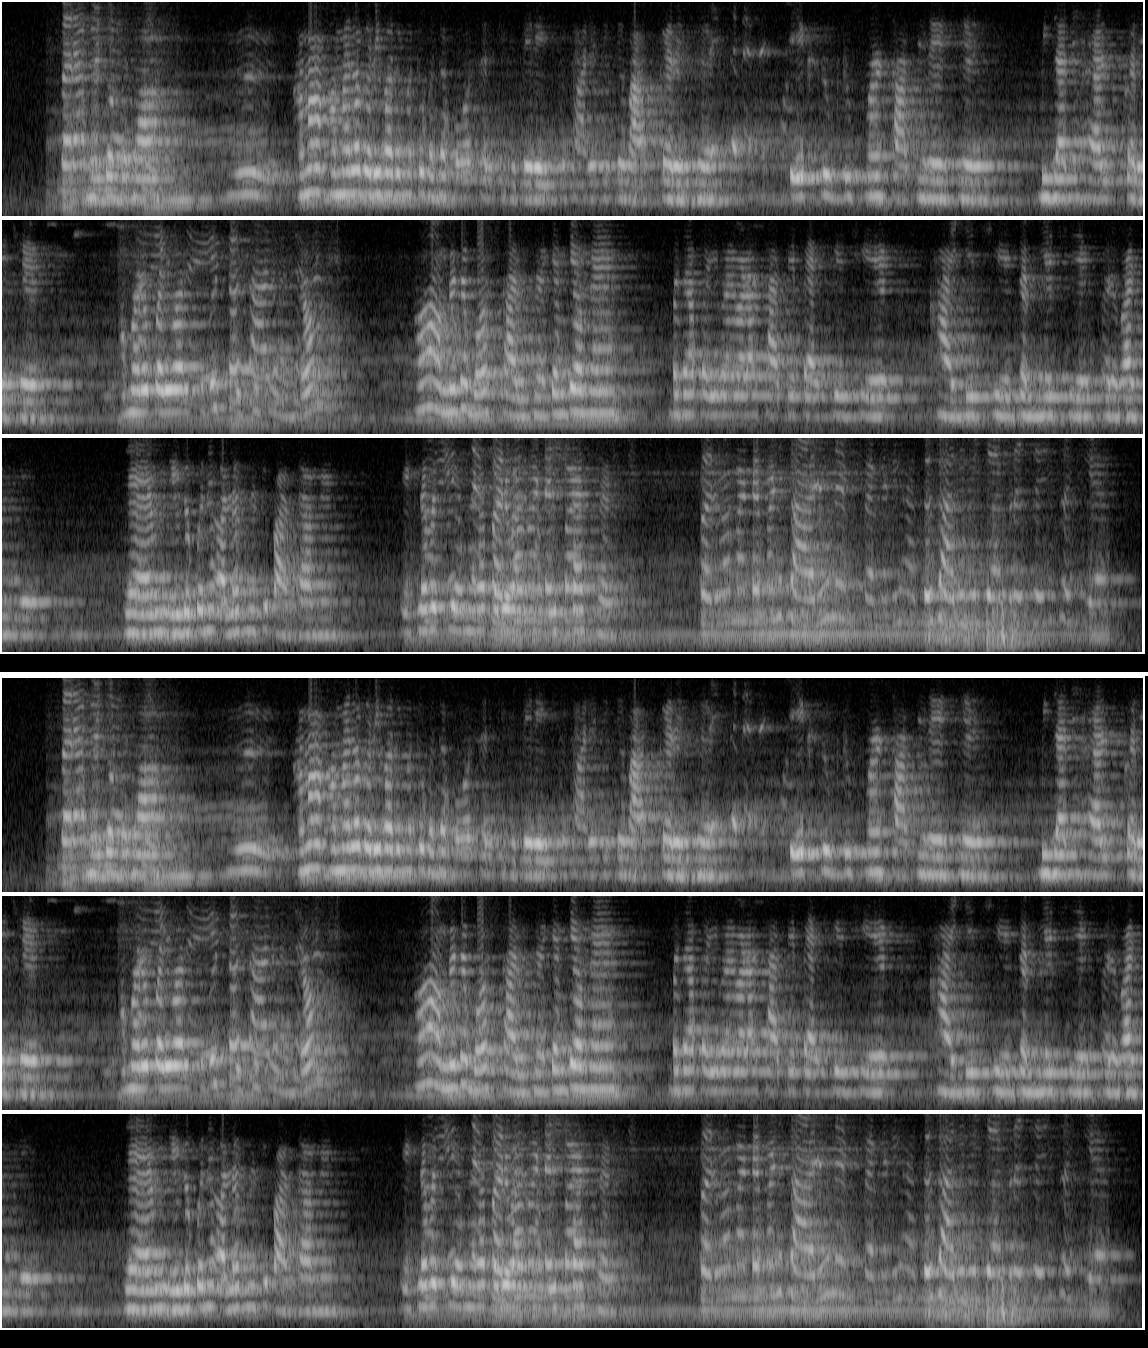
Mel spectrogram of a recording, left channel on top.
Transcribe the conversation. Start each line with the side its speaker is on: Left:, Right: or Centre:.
Centre: બરાબર
Right: અમે તો
Centre: નથી
Right: બધા હમ્મ આ અમારા પરિવારમાં તો બધા બહ સરખી રીતે ર છે સારી રીતે વાત કરે છે. એક સુખ દુખમાં સાથે રહે છે બીજાને હેલ્પ કરે છે. અમારો
Centre: હા
Right: પરિવાર
Centre: એજ ને
Right: ખુબ
Centre: એ
Right: જ સુખી
Centre: તો સારું
Right: છે એમ તો
Centre: ને
Right: હા અમને તો બસ સારું છે કેમ કે અમે બધા પરિવાર વાળા સાથે બેસીય છીએ ખાઈએ છીએ જમીએ છીએ ફરવા જઈએ એમ એ લોકોને અલગ નથી પાડતા અમે એટલે
Centre: હા
Right: પછી
Centre: એજ
Right: અમારા
Centre: ને
Right: પરિવાર
Centre: ફરવા
Right: માં
Centre: માટે
Right: એકતા છે
Centre: <inaudible> ફરવા માટે પણ સારું ને ફેમિલી હા તો સારી રીતે આપણે જઈ શકીએ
